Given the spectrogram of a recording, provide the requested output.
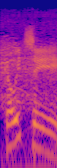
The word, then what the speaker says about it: Coetzee: Michael Dokes, Jerry Coetzee. Is that how you say it? Coetzee from Cleveland, Ohio.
